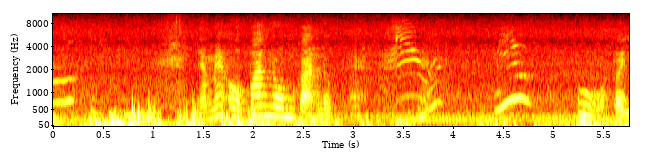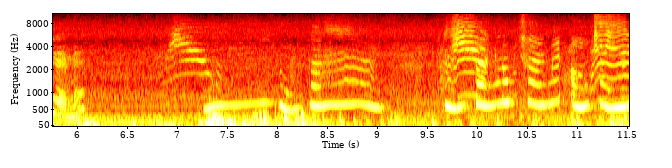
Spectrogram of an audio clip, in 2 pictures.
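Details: Kitten meowing repeatedly, a string of short and drawn-out wavering mews, some rising and falling sharply, mixed with a woman talking softly and handling sounds.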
